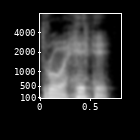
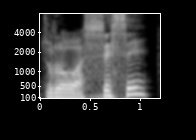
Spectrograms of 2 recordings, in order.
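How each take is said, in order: First: The surname is said with H sounds. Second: The surname is said with S sounds.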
